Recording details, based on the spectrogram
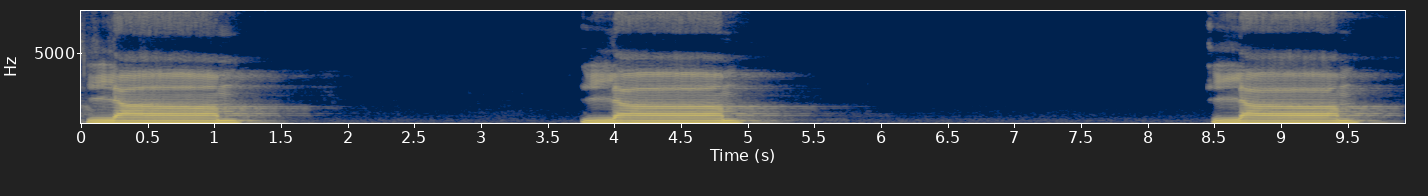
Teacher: tip of the tongue will connect to gum of the two top front teeth. This is the origin of letter lamb.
